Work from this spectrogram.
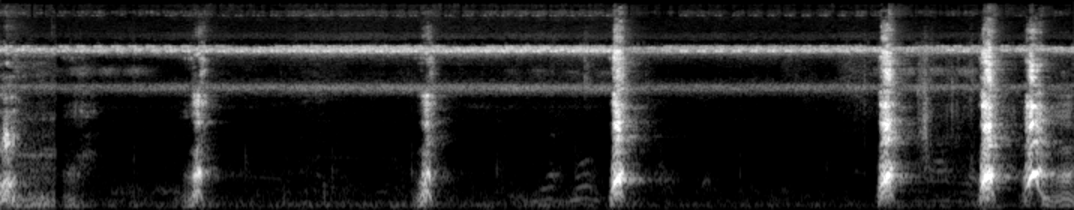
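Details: Dog giving seven short, sharp barks at uneven intervals, sparse at first and then bunched into a quick trio near the end. A constant thin high whine hums in the background.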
